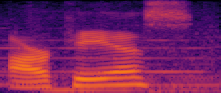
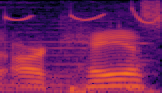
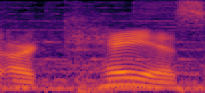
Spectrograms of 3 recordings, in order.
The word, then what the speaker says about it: Arceus: arceus the pronunciation is archaeous or arceus the reason it's archaeous is because to me it's archangel archaeous it literally comes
